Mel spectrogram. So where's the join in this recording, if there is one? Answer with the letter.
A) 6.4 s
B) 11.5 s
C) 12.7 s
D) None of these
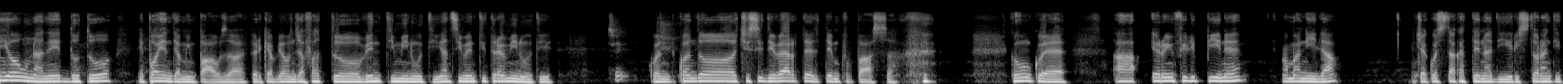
A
